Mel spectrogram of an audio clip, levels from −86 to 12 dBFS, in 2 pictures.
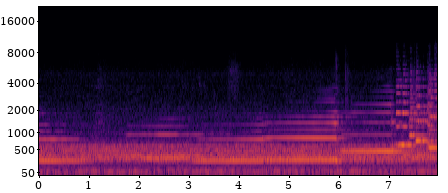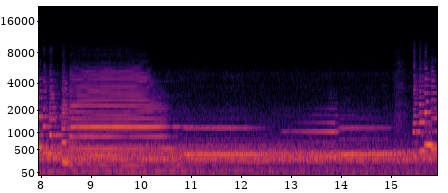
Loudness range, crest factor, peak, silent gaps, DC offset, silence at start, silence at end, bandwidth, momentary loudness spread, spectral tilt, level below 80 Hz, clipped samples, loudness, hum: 7 LU; 18 dB; -14 dBFS; none; under 0.1%; 0 s; 0 s; 10 kHz; 10 LU; -6.5 dB/octave; -52 dBFS; under 0.1%; -32 LUFS; none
